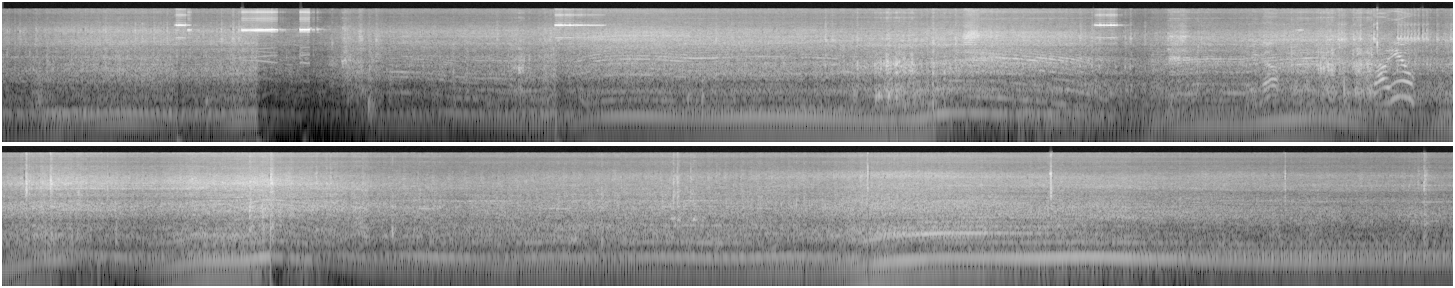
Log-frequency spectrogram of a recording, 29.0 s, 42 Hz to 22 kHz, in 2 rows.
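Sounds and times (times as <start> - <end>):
car engine revving under load: 0.0 - 29.0.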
